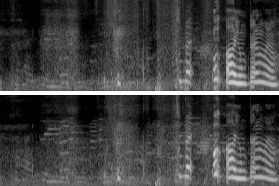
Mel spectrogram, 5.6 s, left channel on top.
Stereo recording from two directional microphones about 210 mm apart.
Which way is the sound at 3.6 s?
10° right (ahead or behind).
